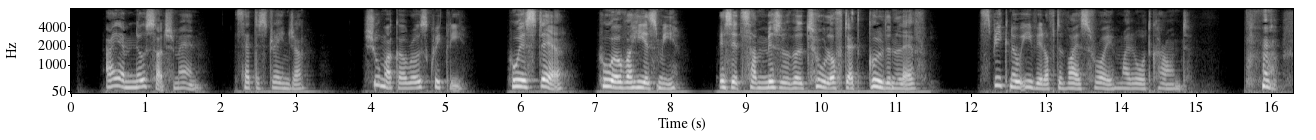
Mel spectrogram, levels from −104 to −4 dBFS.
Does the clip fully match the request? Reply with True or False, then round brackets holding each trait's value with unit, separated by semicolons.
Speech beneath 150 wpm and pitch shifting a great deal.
False (140 wpm; 3.3 semitones)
